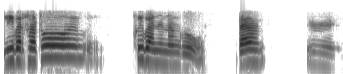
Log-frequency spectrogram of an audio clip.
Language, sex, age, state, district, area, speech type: Bodo, female, 30-45, Assam, Kokrajhar, rural, conversation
